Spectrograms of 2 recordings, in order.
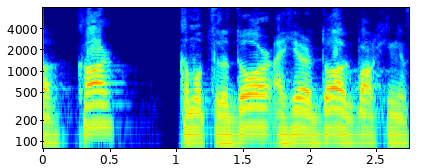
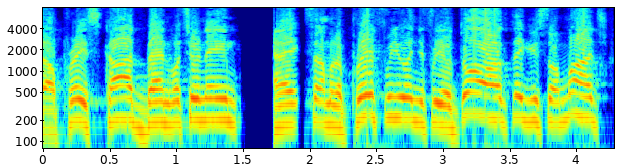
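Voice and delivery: retold gushing, higher and louder; effusive thanks; 5 semitones higher, 4 dB louder than usual. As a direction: pour out gratitude, pitched up. Retold profuse thanks to helper.

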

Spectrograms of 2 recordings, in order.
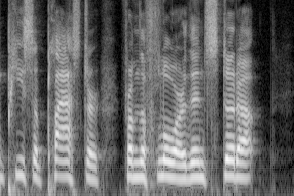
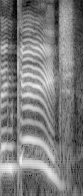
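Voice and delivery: high, emphatic shout; villain's insistent outburst; shouted command; 7 semitones higher than usual. A narrator's reading. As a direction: shout the final order, pitched way up. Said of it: "he shouted".

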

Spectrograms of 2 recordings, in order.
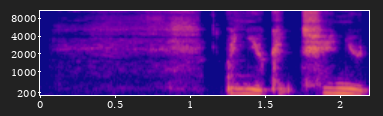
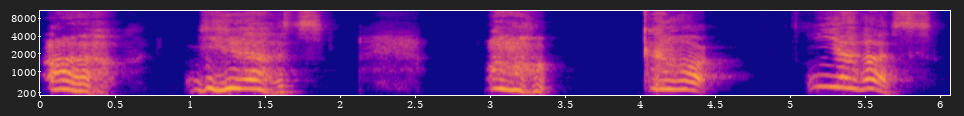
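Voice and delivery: very high, loud ecstatic cries; screamed in pleasure; 11 semitones higher, 10 dB louder, much slower than usual. Acted. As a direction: cry out at full pitch in pleasure. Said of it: "I just screamed in pleasure".

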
